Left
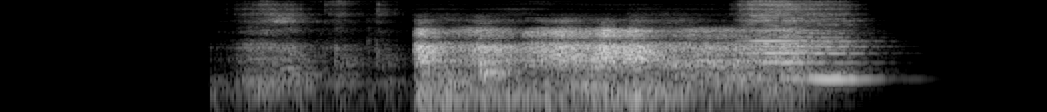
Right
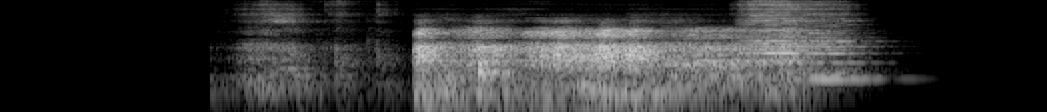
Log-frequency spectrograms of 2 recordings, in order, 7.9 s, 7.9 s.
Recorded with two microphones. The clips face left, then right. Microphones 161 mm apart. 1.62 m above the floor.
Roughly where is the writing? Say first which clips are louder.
Right 1 dB; right.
